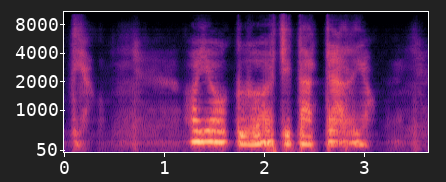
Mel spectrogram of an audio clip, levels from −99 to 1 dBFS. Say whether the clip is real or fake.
fake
